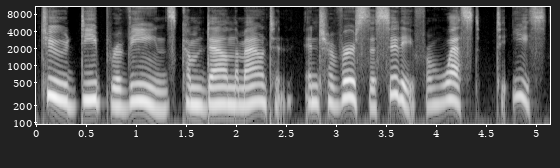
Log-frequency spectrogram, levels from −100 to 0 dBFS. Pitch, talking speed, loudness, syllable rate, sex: 225 Hz, 175 wpm, -16 LUFS, 4.4 syllables/s, female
